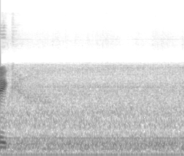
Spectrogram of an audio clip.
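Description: Steady background noise: an even hiss with a faint low hum, and no distinct event.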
